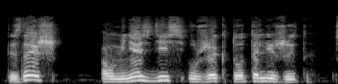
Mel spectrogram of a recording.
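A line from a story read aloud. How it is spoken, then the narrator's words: Plain. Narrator (Russian): сказал Коржик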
